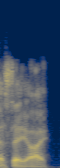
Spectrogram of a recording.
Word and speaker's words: Sai: So if I were going to guess, I would say Sai, but I don't know. How do you pronounce Sai? Yeah, exactly.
